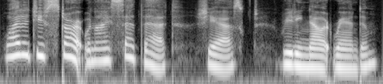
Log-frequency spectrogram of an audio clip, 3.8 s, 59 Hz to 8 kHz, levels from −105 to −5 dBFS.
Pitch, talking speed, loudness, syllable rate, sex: 205 Hz, 220 wpm, -17 LUFS, 5.0 syllables/s, female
